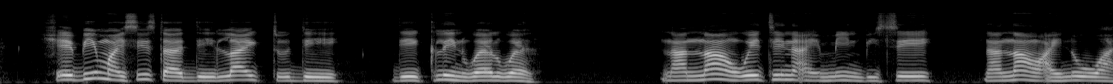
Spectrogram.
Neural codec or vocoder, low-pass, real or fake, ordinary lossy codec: none; none; real; none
